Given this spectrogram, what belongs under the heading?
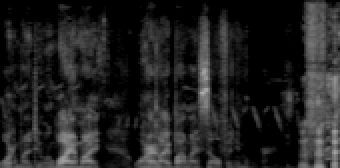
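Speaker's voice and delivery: muttering to himself, just loud enough to hear. A character shakes his head, muttering loud enough to be heard: muttering to himself. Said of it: "He mutters mutters to himself, but loud enough".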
